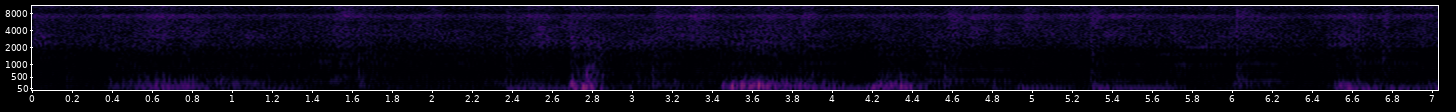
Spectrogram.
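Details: Sleeping pug gives low, rumbling, snuffly snores in a slow, uneven rhythm, with faint background music; ordinary dog snoring.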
